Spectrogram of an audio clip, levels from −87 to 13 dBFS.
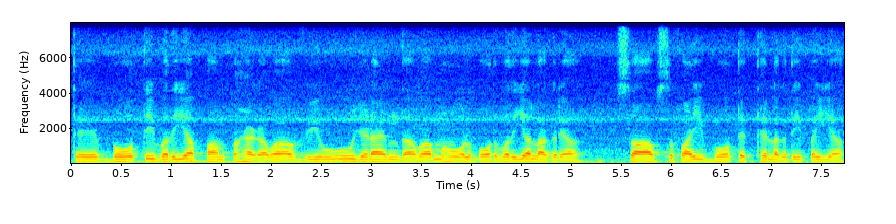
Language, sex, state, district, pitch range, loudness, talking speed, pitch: Punjabi, male, Punjab, Kapurthala, 125-135 Hz, -16 LUFS, 180 wpm, 130 Hz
